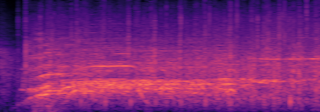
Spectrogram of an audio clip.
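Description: An audience breaks into sustained, dense applause, a steady wash of many hands clapping at full volume for several seconds, with a few cheers mixed in.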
